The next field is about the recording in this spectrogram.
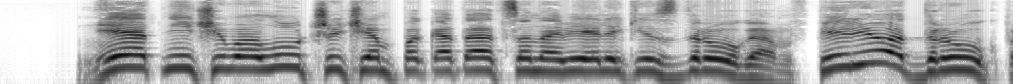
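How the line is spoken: Shouting. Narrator (Russian): прокричал я

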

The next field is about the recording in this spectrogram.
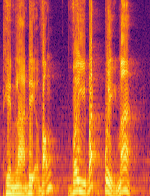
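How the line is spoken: Loud shout. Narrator (Vietnamese): Hà hét lớn

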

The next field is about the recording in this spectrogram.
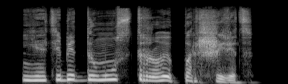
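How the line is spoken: Angry hiss, flushed mother. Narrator (Russian): зашипела покрасневшая матушка

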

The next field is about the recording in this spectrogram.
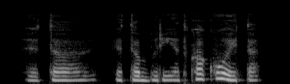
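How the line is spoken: Whispered. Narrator (Russian): прошептала я

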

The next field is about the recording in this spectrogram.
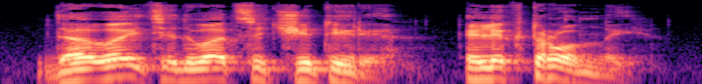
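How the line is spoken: Grumbled mutter. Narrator (Russian): буркнул Фред

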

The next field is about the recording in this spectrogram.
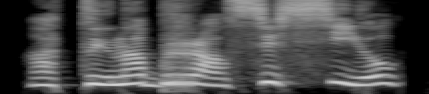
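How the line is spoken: Hissed. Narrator (Russian): прошипела Ильза

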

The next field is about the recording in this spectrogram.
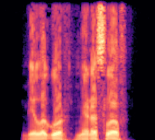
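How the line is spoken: Soft whistle. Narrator (Russian): тихонько свистнул Яромир

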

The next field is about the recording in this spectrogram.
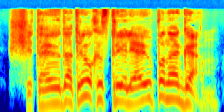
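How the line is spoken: Harsh bark. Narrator (Russian): рявкнул он

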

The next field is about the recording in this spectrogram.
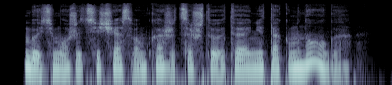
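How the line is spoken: Quiet objection. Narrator (Russian): тихо возразил Неф

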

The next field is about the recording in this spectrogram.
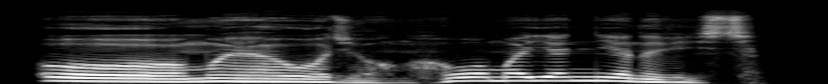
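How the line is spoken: Convulsed exhale. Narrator (Russian): меня от пяток и до макушки перевернуло судорога, выдохнул

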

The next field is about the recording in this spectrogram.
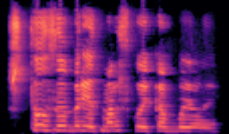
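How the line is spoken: Hoarse snort. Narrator (Russian): хрипло фыркнула крыса

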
